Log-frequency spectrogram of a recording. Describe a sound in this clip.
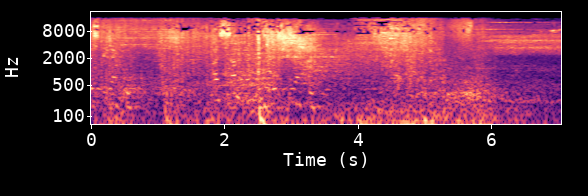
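A large structure explodes with a deep rumbling blast.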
